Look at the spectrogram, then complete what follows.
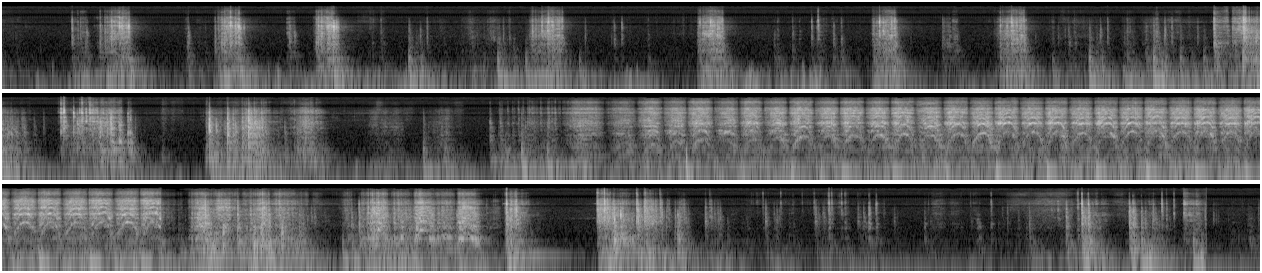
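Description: Hacksaw cutting through a fiberglass sheet: spaced strokes at first, then about six seconds of fast, continuous sawing, then a few more separate strokes.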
